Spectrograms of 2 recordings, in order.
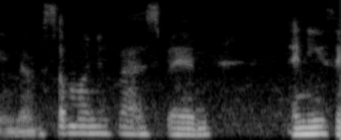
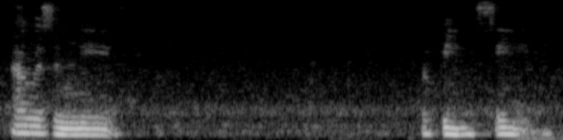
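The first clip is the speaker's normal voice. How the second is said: channelled message; 4 dB louder than usual. Acted. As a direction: deliver it phrase by phrase, weighty and emphatic.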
